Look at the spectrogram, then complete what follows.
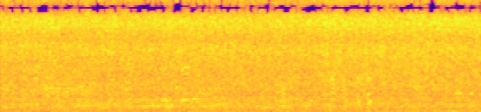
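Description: Steady rush of churning water in a waterslide's landing pool, with faint voices over it.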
